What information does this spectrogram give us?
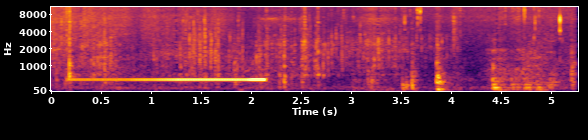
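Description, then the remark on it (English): A phone call is placed, the line ringing with one long, steady electronic tone lasting about two seconds, followed by quieter line noise and a few soft clicks. No one speaks. “We'll give him a call now just to figure out everything that's going on with Chris.”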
